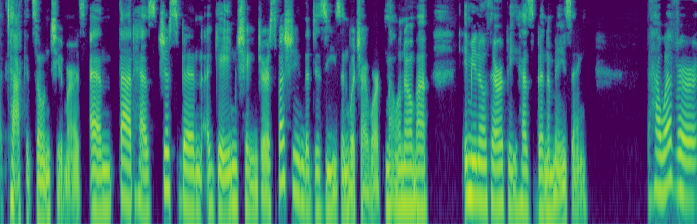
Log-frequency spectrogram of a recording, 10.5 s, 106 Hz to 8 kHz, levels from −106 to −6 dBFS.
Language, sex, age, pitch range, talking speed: English, female, 30-49, 165-210 Hz, 150 wpm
